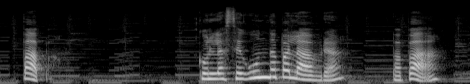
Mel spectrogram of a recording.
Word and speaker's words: papa: En este ejemplo, la primera palabra, papa, no tiene tilde y el acento está en la primera sílaba, papa.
